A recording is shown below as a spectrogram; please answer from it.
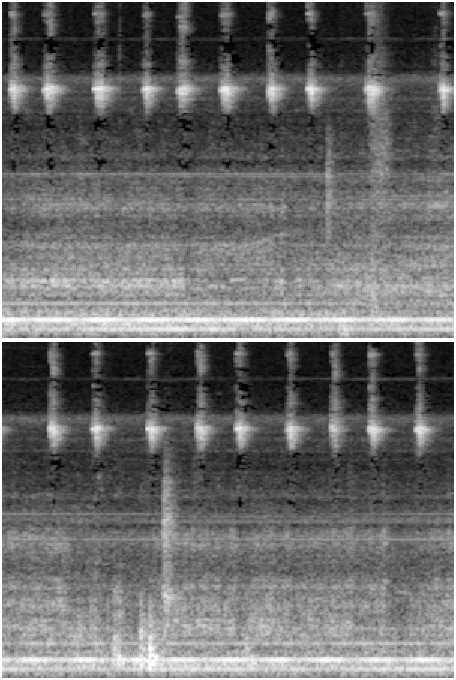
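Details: Cricket with evenly spaced, piercing high chirps roughly twice a second throughout, recorded while plants are sprayed; a constant low hum and a few faint rustles and knocks sit in the background.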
